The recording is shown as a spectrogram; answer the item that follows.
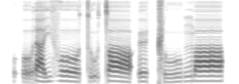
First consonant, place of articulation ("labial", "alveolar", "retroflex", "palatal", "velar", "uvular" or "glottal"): glottal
